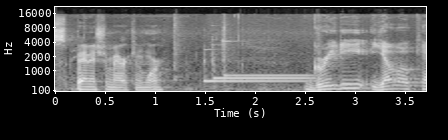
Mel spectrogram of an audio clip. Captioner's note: tone chimes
